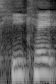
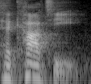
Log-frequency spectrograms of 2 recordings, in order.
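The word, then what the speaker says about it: Hecate: goddess uh I guess her name is pronounced heati I always thought it was heate or heate but Wikipedia is telling me that it's hiati I'm going to go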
